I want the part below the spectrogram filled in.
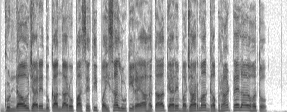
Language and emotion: Gujarati, fearful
